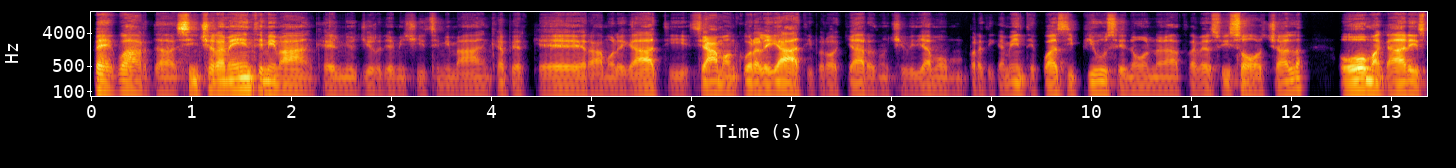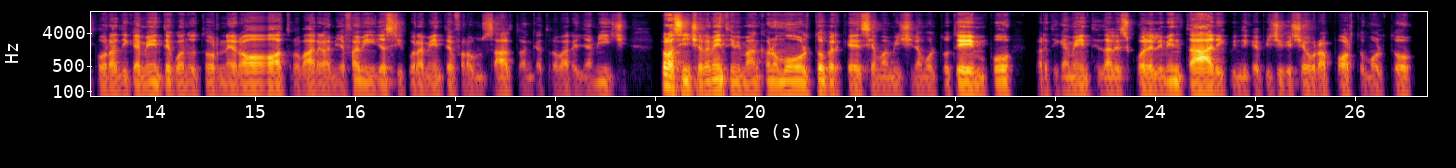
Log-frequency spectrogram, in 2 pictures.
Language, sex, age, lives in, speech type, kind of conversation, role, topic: Italian, male, 50-54, Italy, conversation, advice, user, Come posso adattarmi al nuovo ritmo quotidiano dopo essermi trasferito/a in un’altra città?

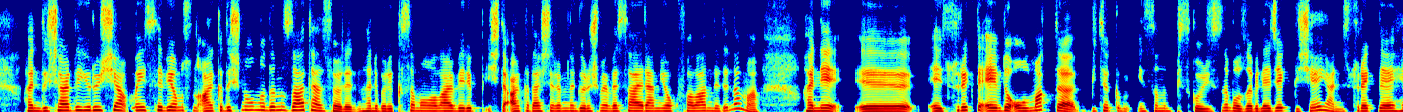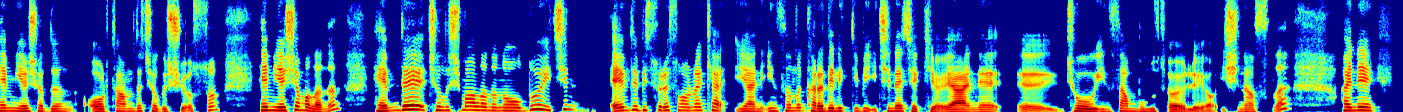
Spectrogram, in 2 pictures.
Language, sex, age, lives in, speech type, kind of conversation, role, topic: Turkish, female, 30-34, Netherlands, conversation, advice, advisor, Kısa molalarla iş gününde nasıl daha fazla hareket edebilirim?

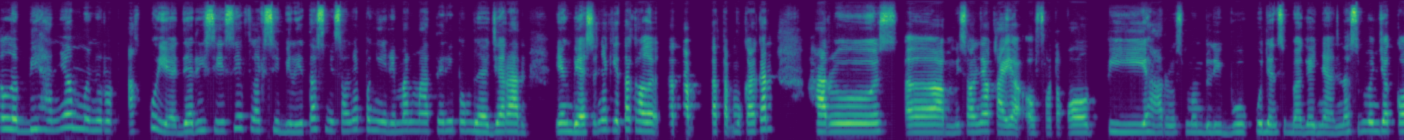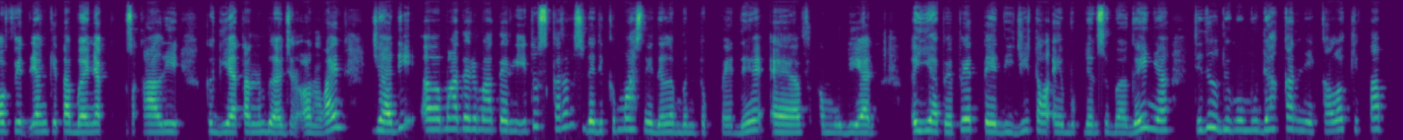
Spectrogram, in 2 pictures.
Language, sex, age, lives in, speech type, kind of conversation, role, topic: Indonesian, female, 25-29, Indonesia, conversation, podcast, guest, Bagaimana pengalamanmu belajar daring dibandingkan dengan belajar tatap muka?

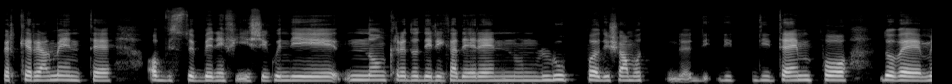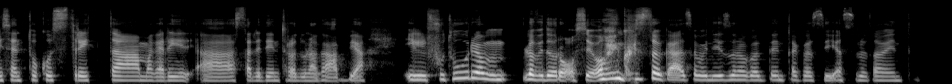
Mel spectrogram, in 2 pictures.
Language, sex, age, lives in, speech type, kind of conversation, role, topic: Italian, female, 25-29, Italy, conversation, podcast, guest, Cosa fai quando perdi la motivazione?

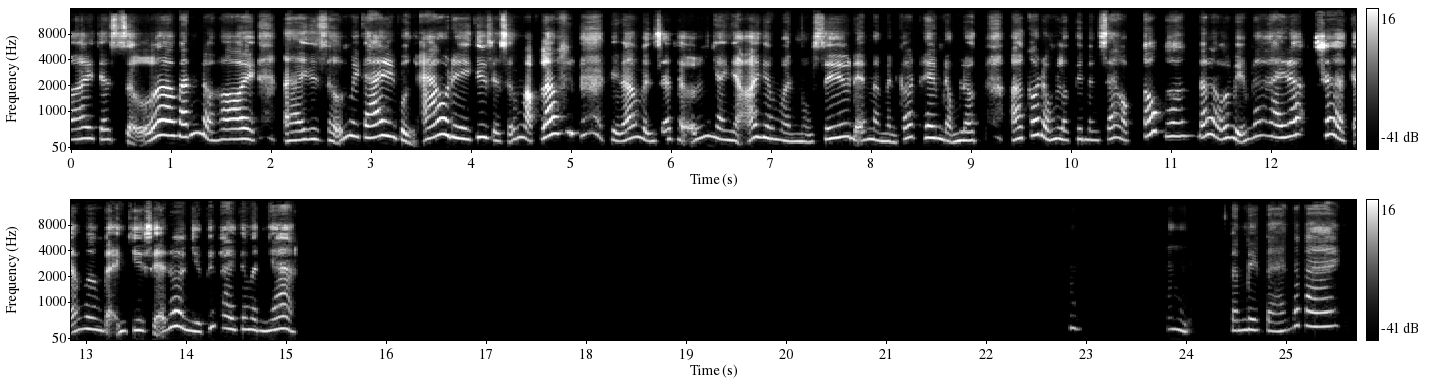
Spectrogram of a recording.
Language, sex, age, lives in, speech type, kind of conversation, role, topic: Vietnamese, female, 20-24, Vietnam, conversation, advice, user, Làm sao để giữ kiên nhẫn khi không thấy tiến triển?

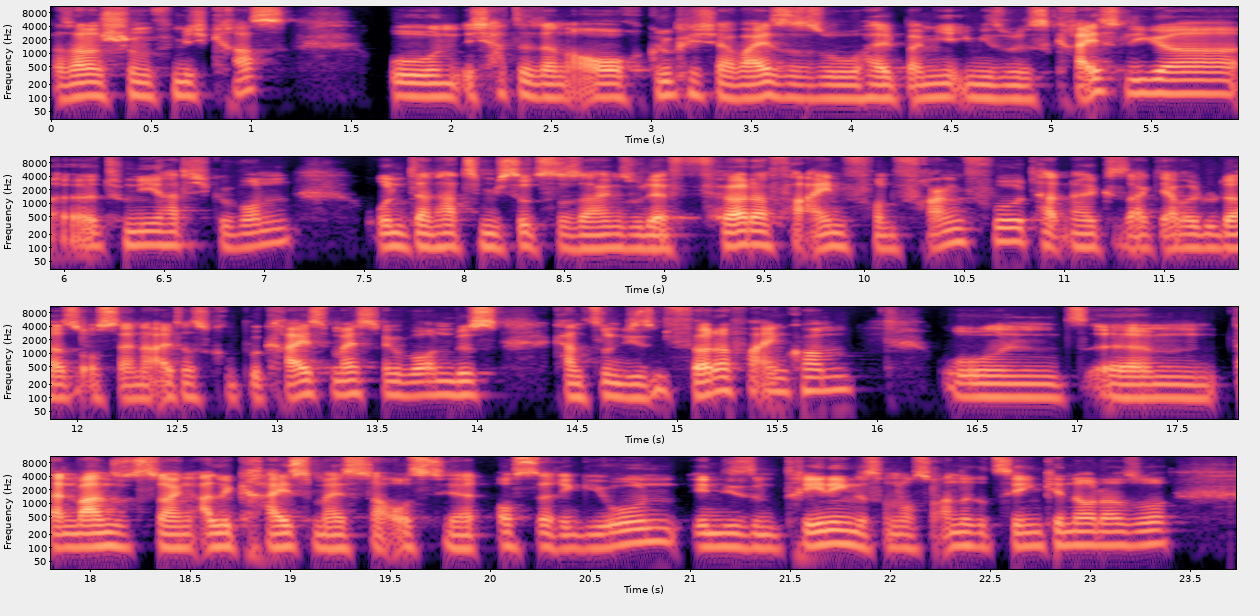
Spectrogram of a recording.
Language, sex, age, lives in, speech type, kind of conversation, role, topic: German, male, 30-34, Germany, conversation, podcast, guest, Warst du als Kind in einem Verein, und wie war das für dich?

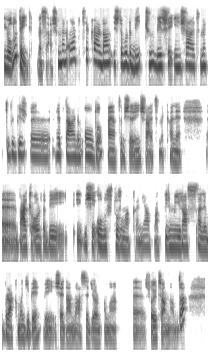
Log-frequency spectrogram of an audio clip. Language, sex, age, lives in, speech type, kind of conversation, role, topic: Turkish, female, 40-44, Greece, conversation, advice, user, İlişkimizde değerlerimiz ve önceliklerimizin ne kadar uyumlu olduğunu nasıl değerlendirebilirim?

